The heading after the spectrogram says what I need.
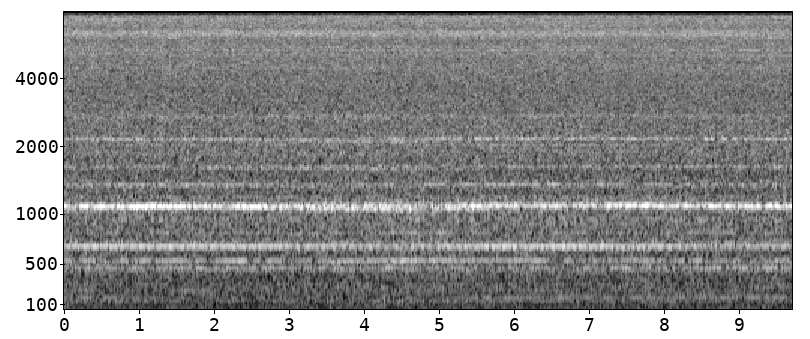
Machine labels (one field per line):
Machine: fan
